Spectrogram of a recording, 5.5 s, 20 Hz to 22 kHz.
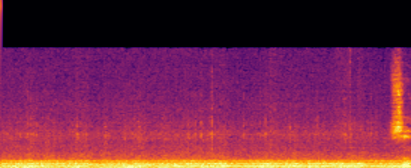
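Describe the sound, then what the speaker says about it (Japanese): Steady, loud broadband road and tyre roar from inside a Nissan Skyline R33 GT-R (BCNR33) cruising at highway speed around 100 km/h with low, quiet engine revs, a continuous dense drone with no talking. "ノイズ、ロードノイズが盛大に入ってきますね。"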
